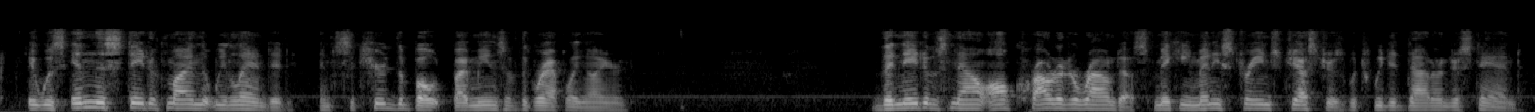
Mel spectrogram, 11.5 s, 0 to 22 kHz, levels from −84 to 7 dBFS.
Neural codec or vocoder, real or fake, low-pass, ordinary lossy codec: none; real; 7.2 kHz; Opus, 32 kbps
